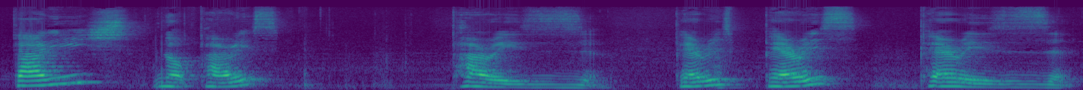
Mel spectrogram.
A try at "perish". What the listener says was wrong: It's not a Z. It's forward, forward no. That's it. Perish. Forward no vibration.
